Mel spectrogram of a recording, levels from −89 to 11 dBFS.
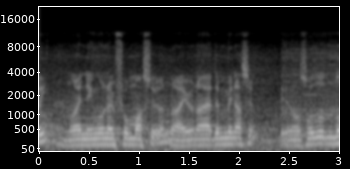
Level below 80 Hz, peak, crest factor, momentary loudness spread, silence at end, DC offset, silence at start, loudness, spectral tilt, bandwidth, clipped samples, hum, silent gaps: -50 dBFS; -10 dBFS; 14 dB; 7 LU; 0 s; under 0.1%; 0 s; -24 LUFS; -6.5 dB/octave; 11.5 kHz; under 0.1%; none; none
